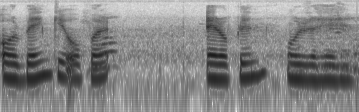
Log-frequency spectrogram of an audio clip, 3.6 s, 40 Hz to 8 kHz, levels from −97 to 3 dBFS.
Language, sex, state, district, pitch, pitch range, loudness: Hindi, female, Arunachal Pradesh, Papum Pare, 195 Hz, 185-210 Hz, -17 LUFS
